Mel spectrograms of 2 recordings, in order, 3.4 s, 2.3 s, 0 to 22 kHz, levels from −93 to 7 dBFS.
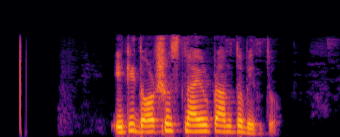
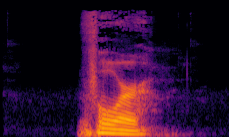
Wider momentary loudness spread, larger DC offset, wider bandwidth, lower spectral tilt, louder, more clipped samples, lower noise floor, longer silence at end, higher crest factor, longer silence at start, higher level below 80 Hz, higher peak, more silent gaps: first, 23 LU vs 18 LU; neither; second, 7.8 kHz vs 16 kHz; second, -5.5 dB/octave vs -7.5 dB/octave; about the same, -14 LUFS vs -15 LUFS; neither; second, -63 dBFS vs -75 dBFS; second, 0.65 s vs 0.8 s; about the same, 16 dB vs 16 dB; first, 1.15 s vs 0.8 s; second, -56 dBFS vs -42 dBFS; about the same, 0 dBFS vs -2 dBFS; neither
